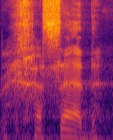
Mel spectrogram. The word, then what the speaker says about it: chesed: But this is this rich word, chesed. And that's the way you say it. You kind of... You have to kind of do that to say it right. Chesed. It's also sometimes spelled chesed, C-H-E-S-E-D.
